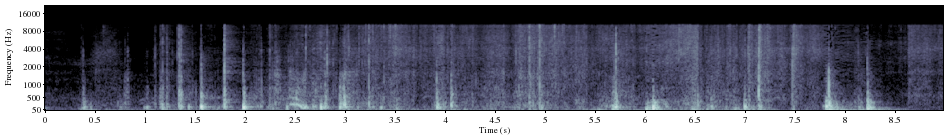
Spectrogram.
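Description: Clear plastic wrapping crinkling and tearing while a cardboard trading-card box is handled and opened, with many sharp crackles and a few knocks and rubs against the box.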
